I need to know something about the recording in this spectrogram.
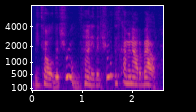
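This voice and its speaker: A woman's voice: medium pitch, huge pitch swings, brisk, slight background noise. A woman with a slushy lisp on her s sounds, chatting casually and sassily to viewers as she reads tarot. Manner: folksy, sassy, addresses viewers as honey and baby. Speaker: tarot reader host.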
